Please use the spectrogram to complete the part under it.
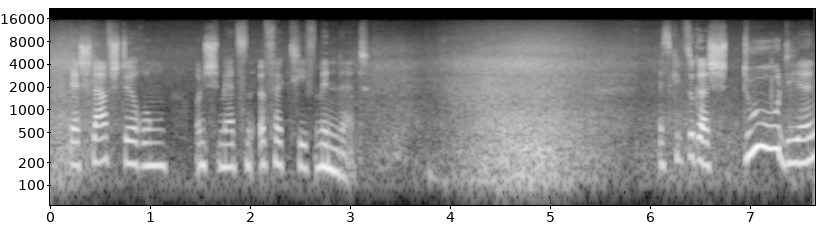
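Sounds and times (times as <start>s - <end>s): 
sea wave surging onto the beach: 0.0s - 2.2s, 2.8s - 7.6s
speech: 0.2s - 3.5s, 6.1s - 7.6s.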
